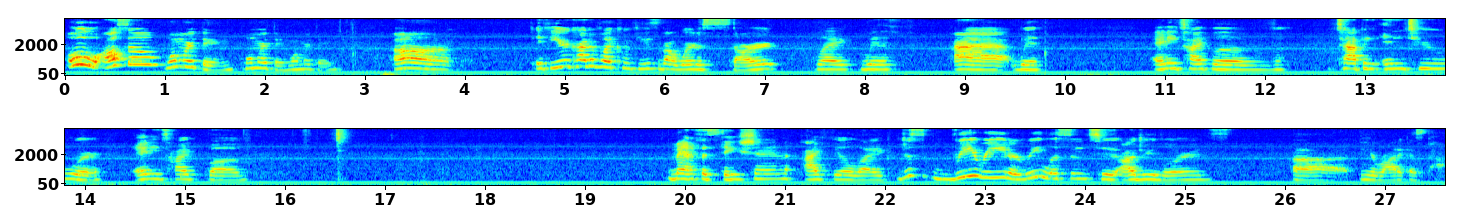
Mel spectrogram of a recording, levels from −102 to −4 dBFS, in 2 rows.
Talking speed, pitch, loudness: 115 wpm, 210 Hz, -34 LUFS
